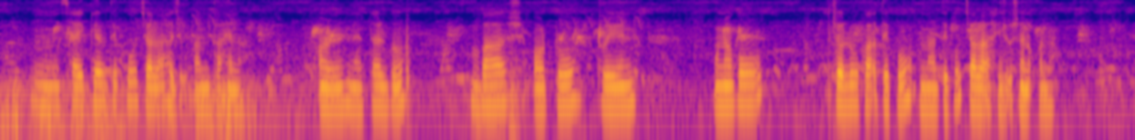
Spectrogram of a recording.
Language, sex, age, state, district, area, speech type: Santali, female, 18-30, West Bengal, Birbhum, rural, spontaneous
